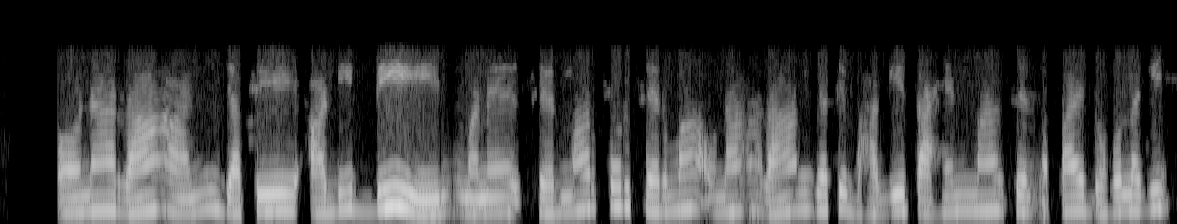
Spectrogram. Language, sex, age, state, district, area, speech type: Santali, female, 45-60, West Bengal, Paschim Bardhaman, urban, conversation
